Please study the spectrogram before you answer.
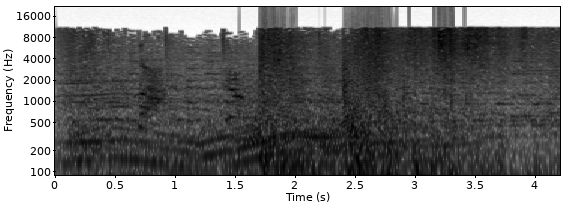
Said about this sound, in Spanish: Con el coche en paralelo, Rey choca contra el corredor.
